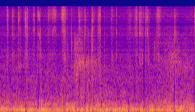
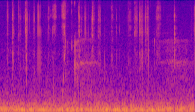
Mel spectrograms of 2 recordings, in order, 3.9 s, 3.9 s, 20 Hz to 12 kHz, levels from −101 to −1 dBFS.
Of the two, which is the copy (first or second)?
first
